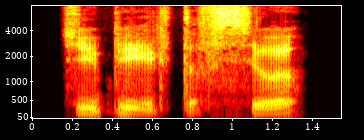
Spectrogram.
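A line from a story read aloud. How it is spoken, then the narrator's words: Smirking grunt. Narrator (Russian): хмыкнул Батуми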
